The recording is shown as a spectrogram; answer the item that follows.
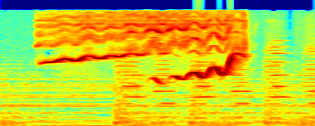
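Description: Background music with a whistle sound effect laid over it: a high thin tone gliding slowly upward, joined about a second in by a wobbling whistle sliding up in pitch, both stopping about a second and a half in.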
